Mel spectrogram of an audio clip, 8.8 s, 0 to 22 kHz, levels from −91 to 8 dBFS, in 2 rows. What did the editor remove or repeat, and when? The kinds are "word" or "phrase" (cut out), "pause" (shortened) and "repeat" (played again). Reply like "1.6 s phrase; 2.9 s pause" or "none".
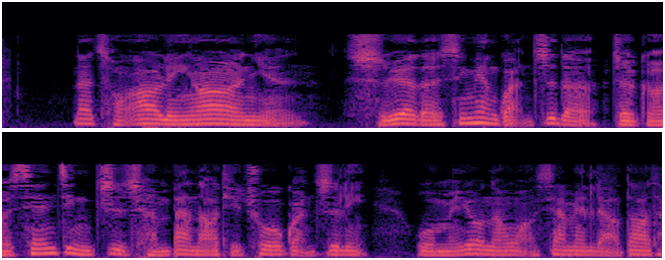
4.0 s pause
